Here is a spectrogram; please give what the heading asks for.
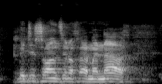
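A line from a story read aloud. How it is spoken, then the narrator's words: Raised voice. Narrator (German): sagte ich mit erhobener Stimme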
